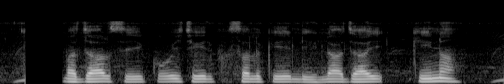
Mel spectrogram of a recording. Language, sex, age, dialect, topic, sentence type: Bhojpuri, male, 18-24, Northern, agriculture, question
